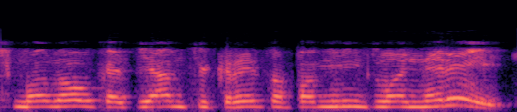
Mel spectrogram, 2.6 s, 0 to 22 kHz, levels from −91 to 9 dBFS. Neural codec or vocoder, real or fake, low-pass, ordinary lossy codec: none; real; 7.2 kHz; AAC, 32 kbps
